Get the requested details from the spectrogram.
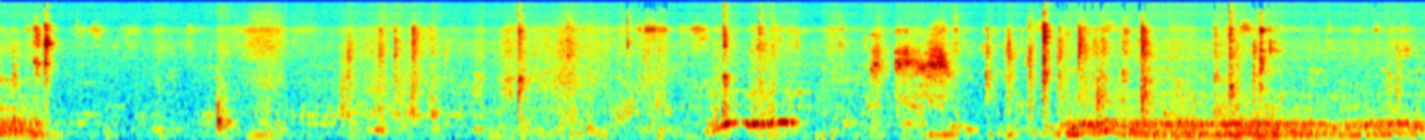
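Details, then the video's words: Female cat angered by kittens entering the house: scattered clicks and soft noises, then a brief rising whine, and finally a sustained, rumbling low growl that fills the last few seconds indoors. "Angry cat makes incredible sounds"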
